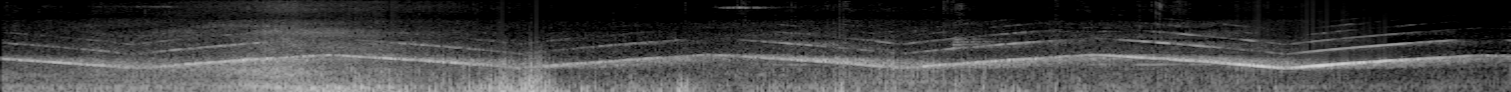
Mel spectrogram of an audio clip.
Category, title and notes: Soundscapes > Urban
Field Recording of a Police Siren.
City, Field-recording, Motorway, Police-Siren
